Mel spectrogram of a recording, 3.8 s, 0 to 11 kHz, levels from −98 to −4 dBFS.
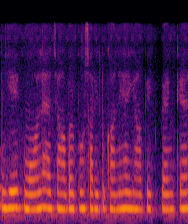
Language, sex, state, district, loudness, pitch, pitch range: Urdu, female, Andhra Pradesh, Anantapur, -34 LUFS, 230 Hz, 225-235 Hz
